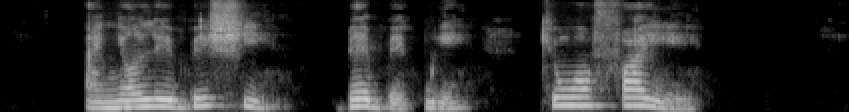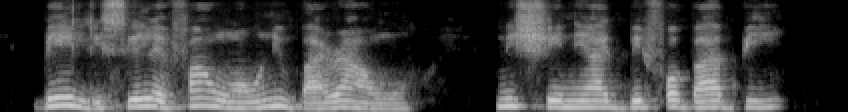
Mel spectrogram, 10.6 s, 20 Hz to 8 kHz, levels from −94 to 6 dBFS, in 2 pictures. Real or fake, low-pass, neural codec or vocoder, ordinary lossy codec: fake; none; codec, 16 kHz, 4.8 kbps, FACodec; none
